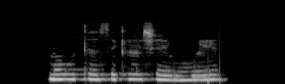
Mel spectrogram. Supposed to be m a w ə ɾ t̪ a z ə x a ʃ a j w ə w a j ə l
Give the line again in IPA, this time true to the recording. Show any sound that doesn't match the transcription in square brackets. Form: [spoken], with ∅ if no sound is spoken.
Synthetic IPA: m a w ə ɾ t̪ a z ə [k] a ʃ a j w ə w a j ə l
